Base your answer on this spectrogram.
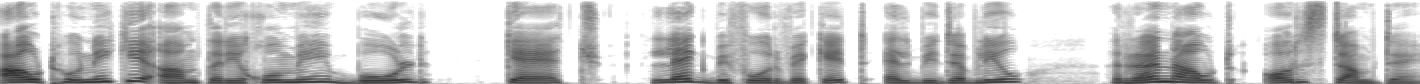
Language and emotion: Urdu, neutral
